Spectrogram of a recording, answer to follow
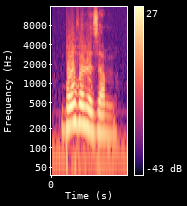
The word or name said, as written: bovarism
